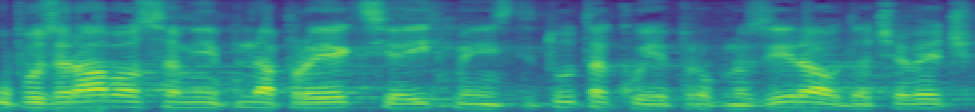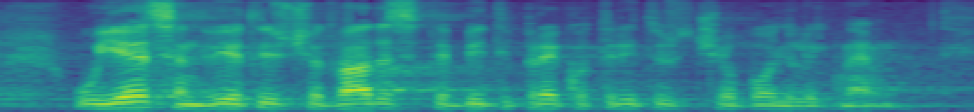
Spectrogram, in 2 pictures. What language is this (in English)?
Croatian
